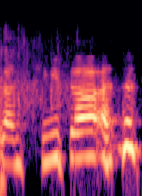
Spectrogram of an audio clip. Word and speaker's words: Ankita: You still got my name wrong. My name is Ankita.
